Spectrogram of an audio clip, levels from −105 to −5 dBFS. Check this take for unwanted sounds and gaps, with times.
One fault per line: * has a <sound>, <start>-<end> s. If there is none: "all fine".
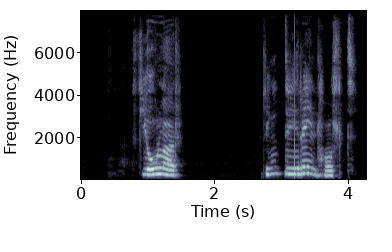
all fine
